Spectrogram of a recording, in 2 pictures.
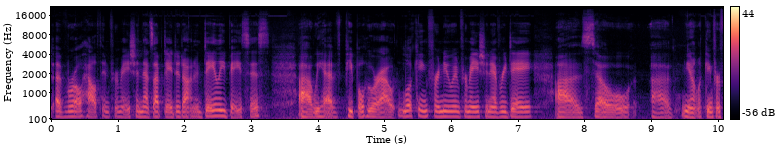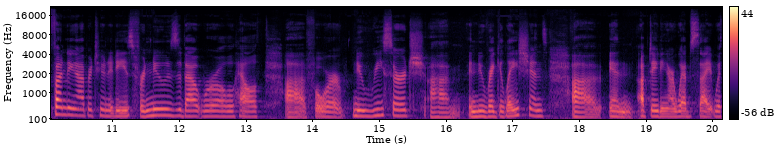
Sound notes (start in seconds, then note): none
